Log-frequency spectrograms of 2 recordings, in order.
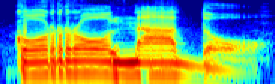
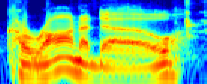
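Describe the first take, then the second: First: The R is said with a roll. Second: The R is said without a roll. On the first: The speaker calls it right. "Roll the R" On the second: The speaker calls it wrong. "said the word that just made me just like literally cringe"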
